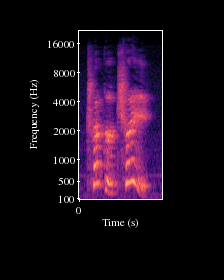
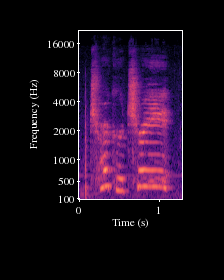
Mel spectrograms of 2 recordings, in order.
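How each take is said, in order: First: It is said a little louder. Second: It is said very softly.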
